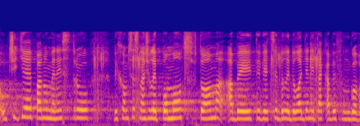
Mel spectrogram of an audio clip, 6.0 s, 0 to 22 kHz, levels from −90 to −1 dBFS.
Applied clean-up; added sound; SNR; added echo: none; Fart; 18 dB; none.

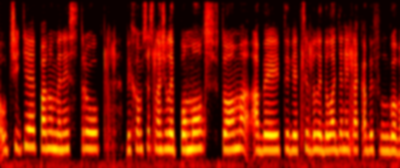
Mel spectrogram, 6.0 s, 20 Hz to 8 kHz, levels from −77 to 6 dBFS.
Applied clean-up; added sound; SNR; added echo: neural diffusion model UNIVERSE++.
